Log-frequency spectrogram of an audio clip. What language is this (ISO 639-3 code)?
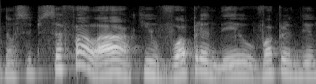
por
